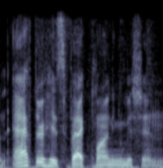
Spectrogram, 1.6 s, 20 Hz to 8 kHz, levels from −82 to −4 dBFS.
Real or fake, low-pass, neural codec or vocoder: real; 7.2 kHz; none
